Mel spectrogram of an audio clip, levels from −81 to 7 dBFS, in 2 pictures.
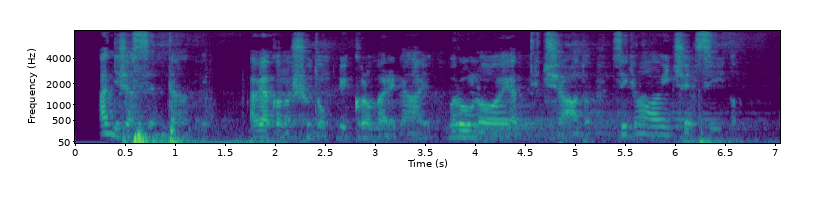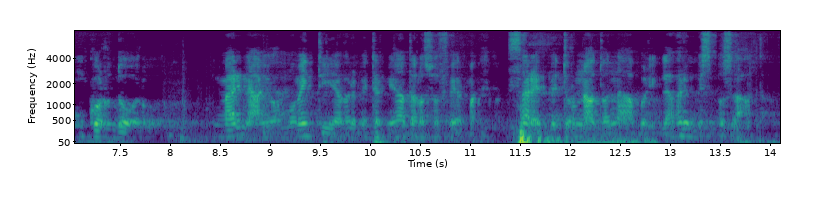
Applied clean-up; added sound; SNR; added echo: neural separator model SepFormer DNS4.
